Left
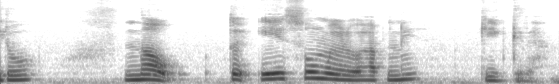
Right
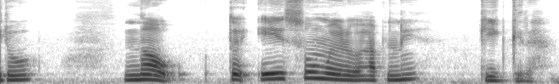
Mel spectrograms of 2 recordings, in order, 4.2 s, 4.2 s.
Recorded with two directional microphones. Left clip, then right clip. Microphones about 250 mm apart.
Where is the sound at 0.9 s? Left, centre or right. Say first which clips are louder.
Right 7 dB; right.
